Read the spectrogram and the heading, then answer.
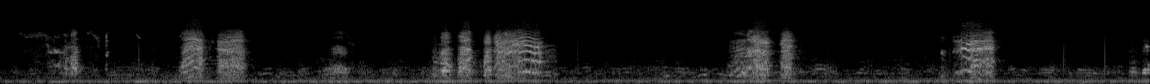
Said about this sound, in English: Over here's a cage of South American parrots.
